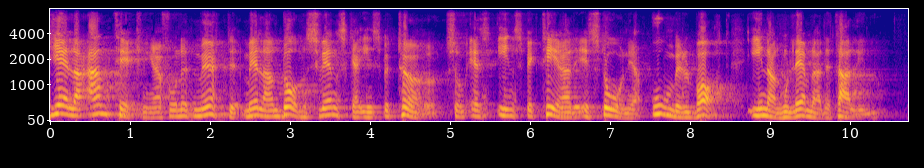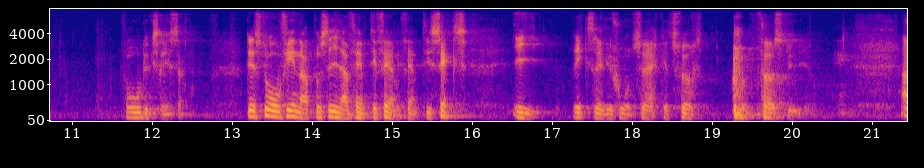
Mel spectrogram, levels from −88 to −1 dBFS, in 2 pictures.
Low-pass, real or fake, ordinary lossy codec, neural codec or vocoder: 7.2 kHz; real; Opus, 32 kbps; none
